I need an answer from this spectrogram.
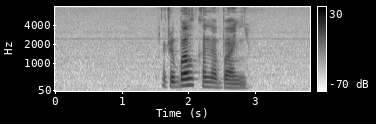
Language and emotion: Russian, neutral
